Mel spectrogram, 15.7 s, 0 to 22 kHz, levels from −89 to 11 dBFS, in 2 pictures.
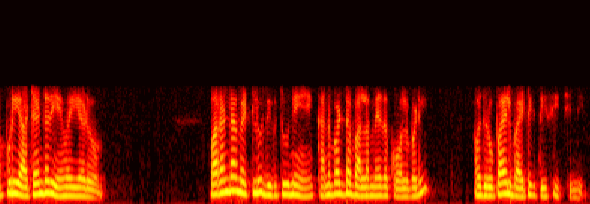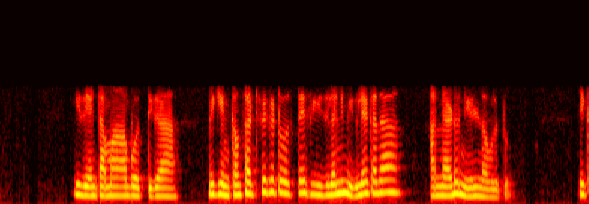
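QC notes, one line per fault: No faults found.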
